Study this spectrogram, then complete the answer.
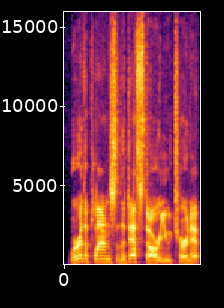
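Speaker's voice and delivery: high-pitched Bristol accent. Host tries out the guest's home Bristol accent, put-on Bristol accent. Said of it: "That's how they talk in".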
